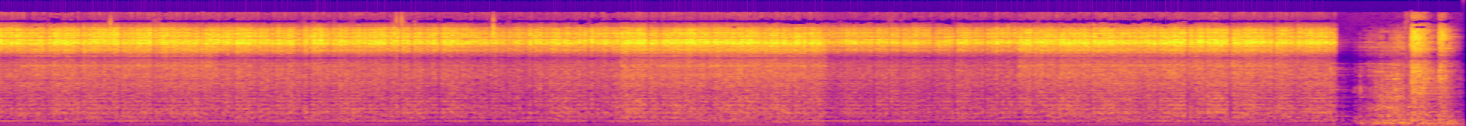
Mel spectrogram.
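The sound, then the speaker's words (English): A steady, fairly loud drilling sound grinds on continuously over a low motor hum, with a raspy texture throughout, then briefly changes pitch near the end. No one speaks. “Dang, he's just drilling through there, though.”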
